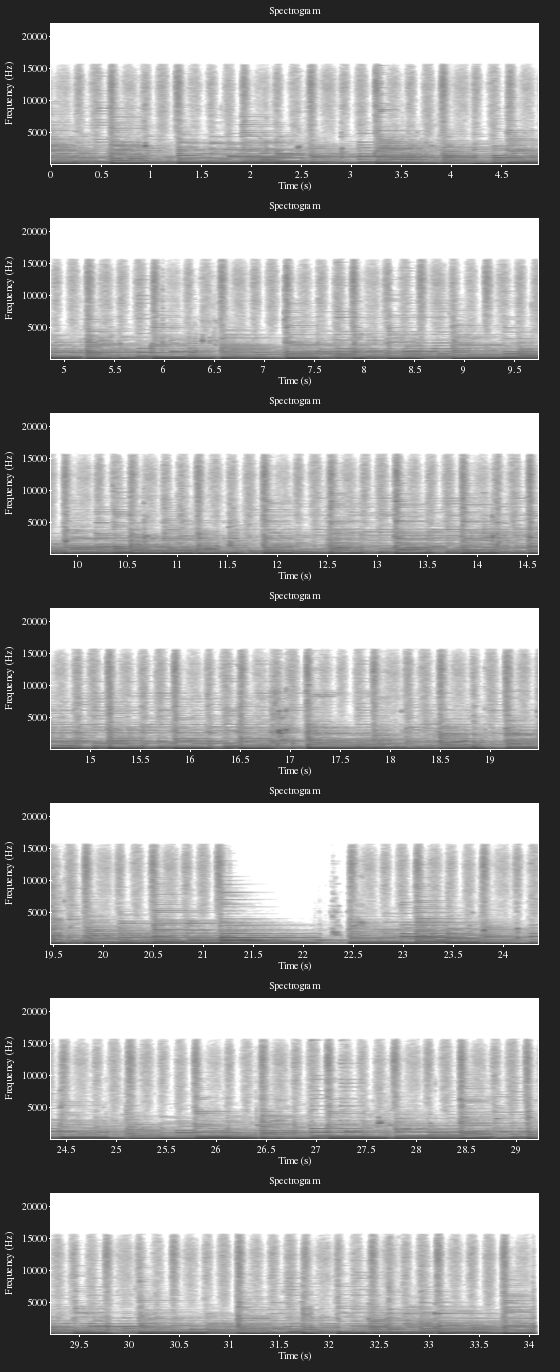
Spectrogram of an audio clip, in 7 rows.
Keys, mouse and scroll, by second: 29.1 ▮.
